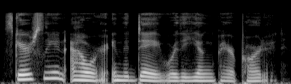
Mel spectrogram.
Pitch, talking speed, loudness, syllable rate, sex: 185 Hz, 225 wpm, -17 LUFS, 5.6 syllables/s, female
